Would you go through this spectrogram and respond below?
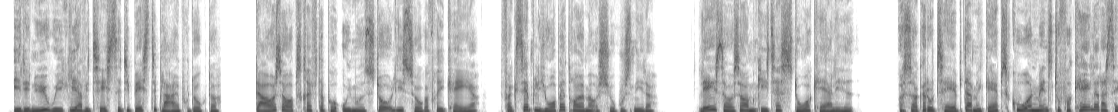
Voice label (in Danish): REKLAME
